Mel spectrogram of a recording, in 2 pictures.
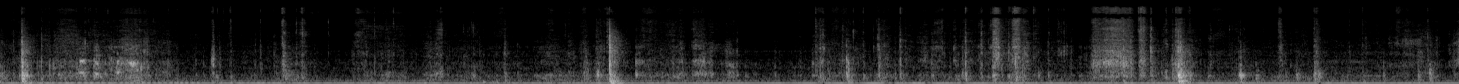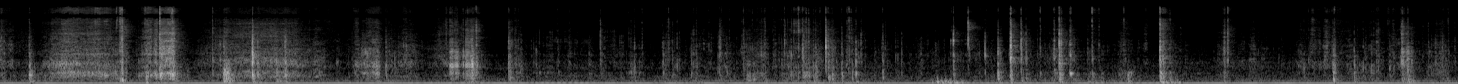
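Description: Cardboard and plastic packaging being handled: a box flap opened and an inner cardboard tray with a clear plastic window slid out of its sleeve, with scraping, rustling and scattered sharp clicks and taps.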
